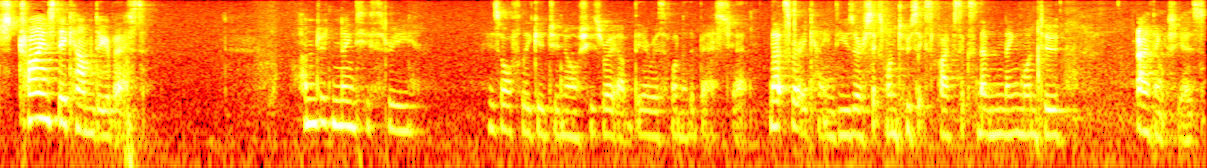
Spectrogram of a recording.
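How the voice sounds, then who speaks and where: Over noticeable background noise, a woman at medium pitch speaks at a fairly quick pace with ordinary pitch variation, big swings in loudness, and long, frequent pauses. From Scotland, Glasgow. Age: 30s. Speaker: social media presenter. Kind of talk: casual live stream Q&A. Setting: live stream reading chat. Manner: chatty, informal.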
